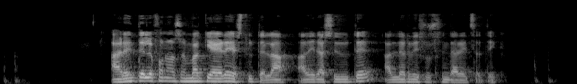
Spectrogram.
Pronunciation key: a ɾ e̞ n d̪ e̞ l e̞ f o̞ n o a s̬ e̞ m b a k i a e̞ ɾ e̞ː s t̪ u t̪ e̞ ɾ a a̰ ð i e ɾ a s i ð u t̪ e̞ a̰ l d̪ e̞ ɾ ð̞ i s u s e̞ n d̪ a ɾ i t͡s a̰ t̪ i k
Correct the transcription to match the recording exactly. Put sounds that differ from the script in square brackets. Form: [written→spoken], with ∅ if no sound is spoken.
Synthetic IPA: a ɾ e̞ n [d̪→t̪] e̞ l e̞ f o̞ n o a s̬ e̞ m b a k i a e̞ ɾ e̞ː s t̪ u t̪ e̞ [ɾ→l] a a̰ ð i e ɾ a s i ð u t̪ e̞ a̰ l d̪ e̞ ɾ ð̞ i s u s e̞ n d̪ a ɾ i t͡s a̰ t̪ i k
